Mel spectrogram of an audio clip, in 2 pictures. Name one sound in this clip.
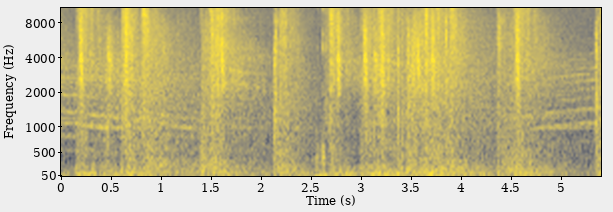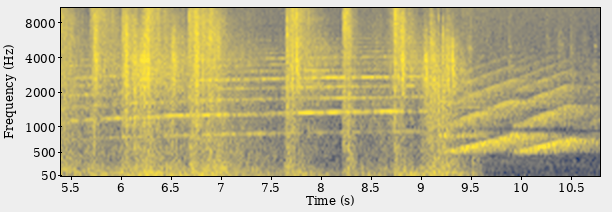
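Explosions boom and crackle in rapid succession.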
